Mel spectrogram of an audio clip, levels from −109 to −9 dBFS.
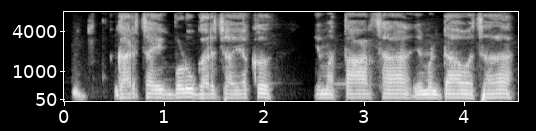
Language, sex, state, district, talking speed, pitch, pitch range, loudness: Garhwali, male, Uttarakhand, Uttarkashi, 170 wpm, 125 Hz, 120-130 Hz, -17 LUFS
